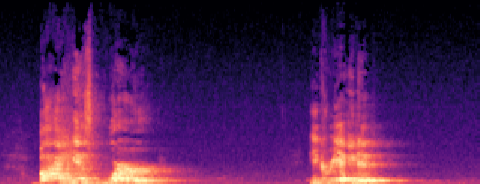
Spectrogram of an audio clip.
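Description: A man preaches emphatically into a microphone in a reverberant hall.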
